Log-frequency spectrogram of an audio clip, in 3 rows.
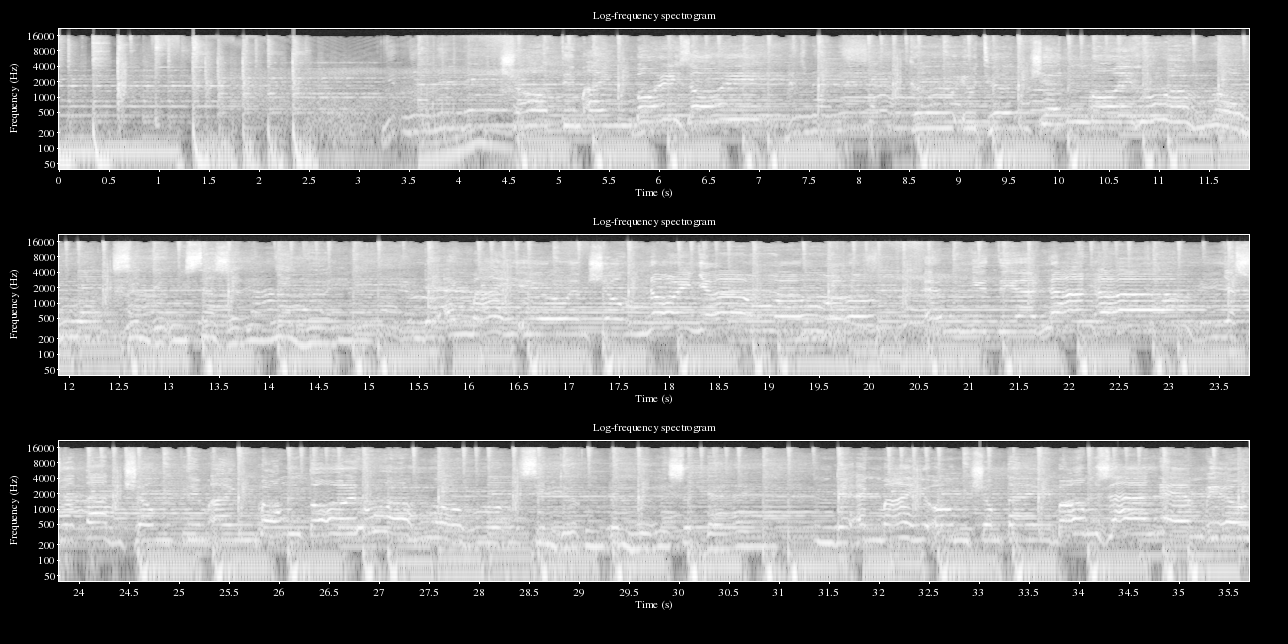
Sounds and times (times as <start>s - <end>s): Music of Asia: 0.0s - 35.7s
Pop music: 0.0s - 35.7s.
